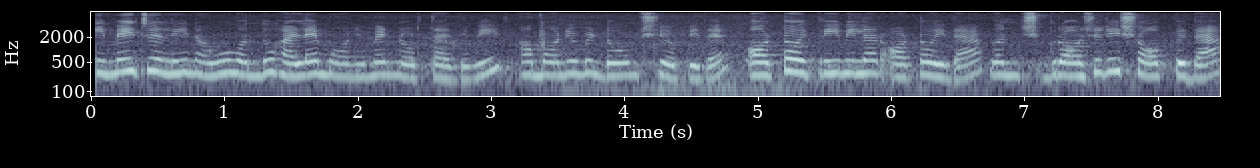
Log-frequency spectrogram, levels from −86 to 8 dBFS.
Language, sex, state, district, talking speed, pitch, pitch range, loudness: Kannada, female, Karnataka, Gulbarga, 150 wpm, 255 Hz, 240-275 Hz, -16 LUFS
